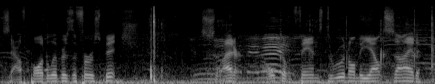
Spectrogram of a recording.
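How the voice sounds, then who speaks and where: A man's voice: a little high, brisk, loud music behind the voice. A man calling live baseball play-by-play for radio, mixing clipped phrases with detailed description.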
